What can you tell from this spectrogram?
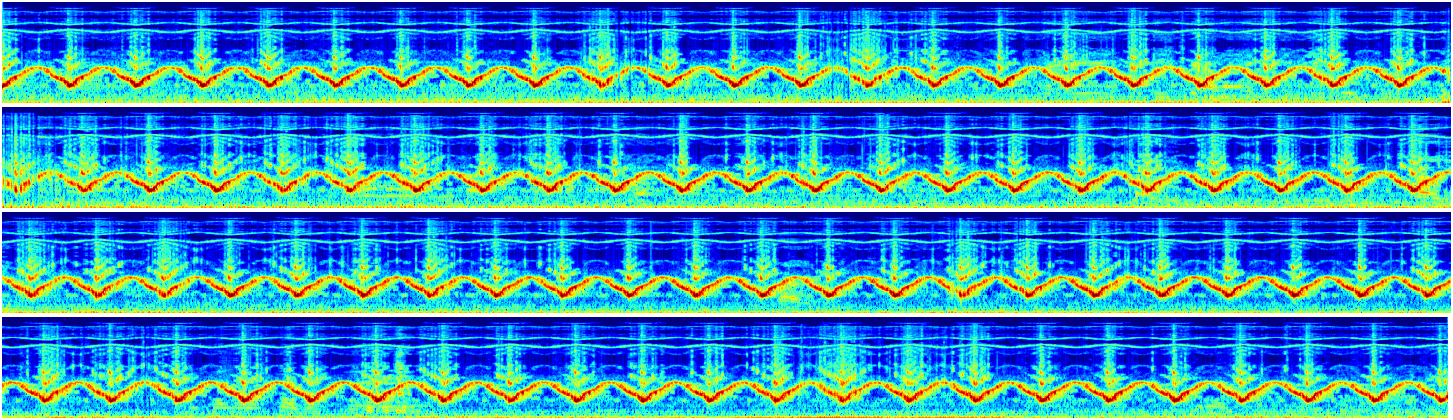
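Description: Electronic ambulance siren in a fast yelp, rising and falling several times a second without a break, heard from inside the Suzuki APV ambulance's cabin over low engine and road rumble.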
